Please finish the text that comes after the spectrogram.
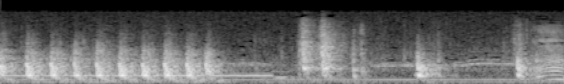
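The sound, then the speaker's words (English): A rapid, steady run of about eight sharp knocks on the wooden door of a house, fairly loud, followed by a few scattered thuds and a brief creak. “I guess we knock.”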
